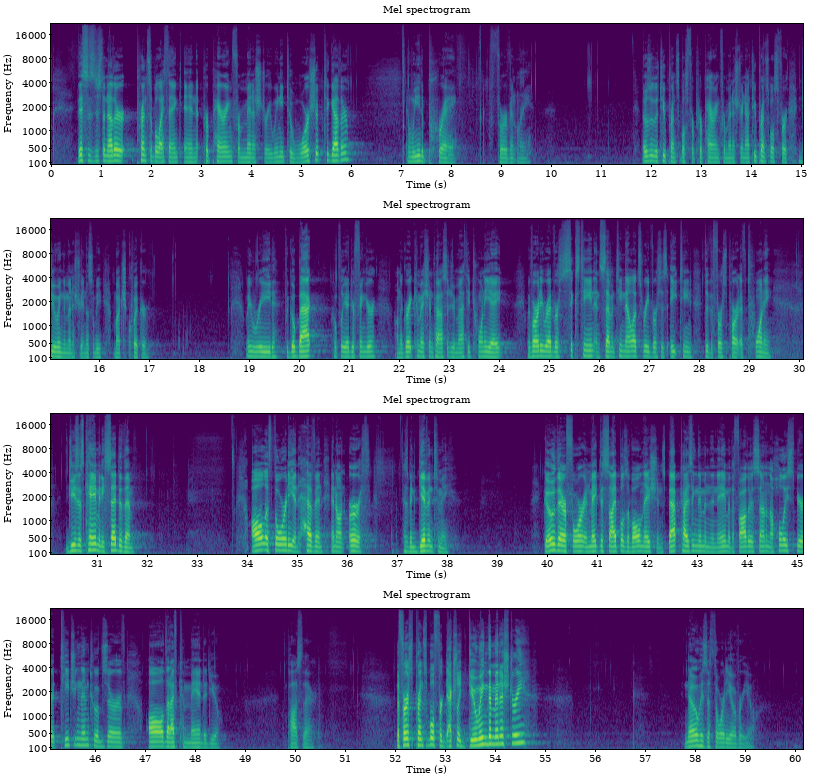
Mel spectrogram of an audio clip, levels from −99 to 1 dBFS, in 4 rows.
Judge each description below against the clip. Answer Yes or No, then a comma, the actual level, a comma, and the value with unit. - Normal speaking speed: Yes, average, 145 wpm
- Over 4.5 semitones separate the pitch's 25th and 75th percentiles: No, average, 3.5 semitones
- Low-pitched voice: Yes, low, 130 Hz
